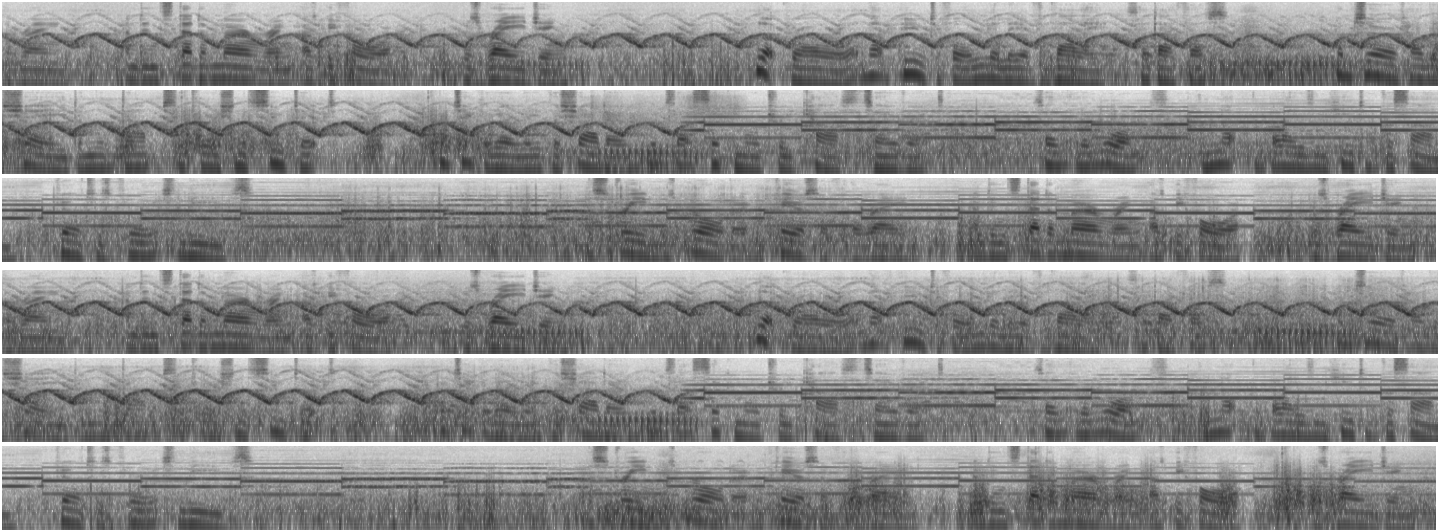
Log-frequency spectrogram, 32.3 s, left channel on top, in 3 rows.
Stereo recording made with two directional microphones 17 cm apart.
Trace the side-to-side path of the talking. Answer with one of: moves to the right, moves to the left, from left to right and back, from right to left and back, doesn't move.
moves to the left.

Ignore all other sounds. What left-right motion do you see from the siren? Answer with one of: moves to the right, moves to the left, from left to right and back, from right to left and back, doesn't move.
moves to the left.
